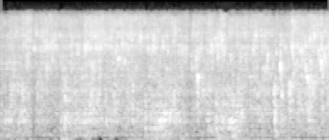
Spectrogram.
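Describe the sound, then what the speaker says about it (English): Chicken gizzards being washed under a running kitchen tap, a continuous hissing splash of water with small irregular spatters, fairly close and steady, with no voices. "I was washing my gizzard"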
